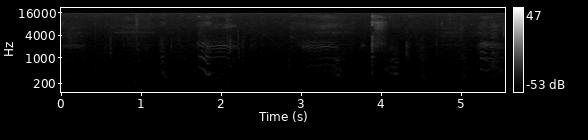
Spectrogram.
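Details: Newborn Rhodesian Ridgeback puppies from their mother's first litter of twelve give thin, squeaky whines. The calls come in short wavering bursts that bend up and down, scattered through the clip over a soft background hiss, with a sharp click near the middle.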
